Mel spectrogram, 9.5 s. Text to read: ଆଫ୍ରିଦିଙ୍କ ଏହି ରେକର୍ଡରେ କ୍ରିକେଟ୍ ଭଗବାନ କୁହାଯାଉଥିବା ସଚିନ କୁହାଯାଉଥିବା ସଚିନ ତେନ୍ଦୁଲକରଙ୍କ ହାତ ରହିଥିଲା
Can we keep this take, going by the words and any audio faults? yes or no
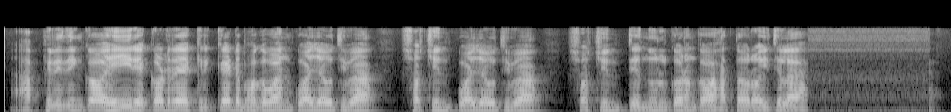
yes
